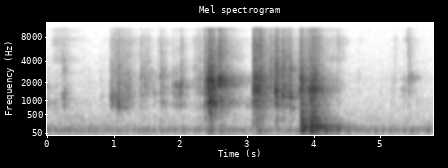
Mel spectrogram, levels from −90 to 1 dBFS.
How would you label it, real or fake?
real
